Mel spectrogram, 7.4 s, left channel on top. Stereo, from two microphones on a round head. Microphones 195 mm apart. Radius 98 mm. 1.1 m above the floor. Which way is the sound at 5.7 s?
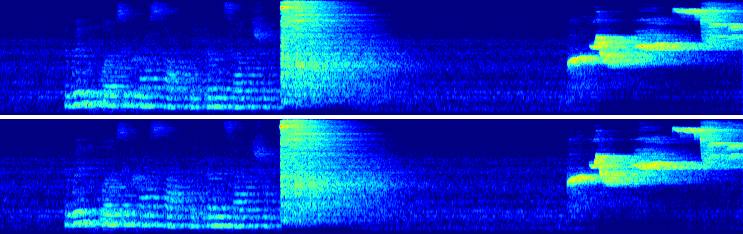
35° right (ahead or behind).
